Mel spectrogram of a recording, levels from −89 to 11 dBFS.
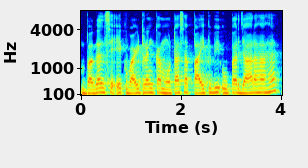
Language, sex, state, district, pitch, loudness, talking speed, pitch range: Hindi, male, Jharkhand, Ranchi, 150 Hz, -14 LUFS, 210 wpm, 135-155 Hz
